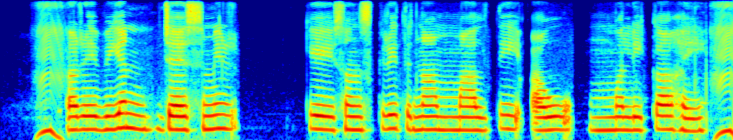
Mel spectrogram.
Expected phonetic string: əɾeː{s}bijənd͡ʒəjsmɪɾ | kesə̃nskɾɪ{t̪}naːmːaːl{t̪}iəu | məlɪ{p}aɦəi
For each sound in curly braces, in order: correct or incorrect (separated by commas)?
incorrect, correct, correct, incorrect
